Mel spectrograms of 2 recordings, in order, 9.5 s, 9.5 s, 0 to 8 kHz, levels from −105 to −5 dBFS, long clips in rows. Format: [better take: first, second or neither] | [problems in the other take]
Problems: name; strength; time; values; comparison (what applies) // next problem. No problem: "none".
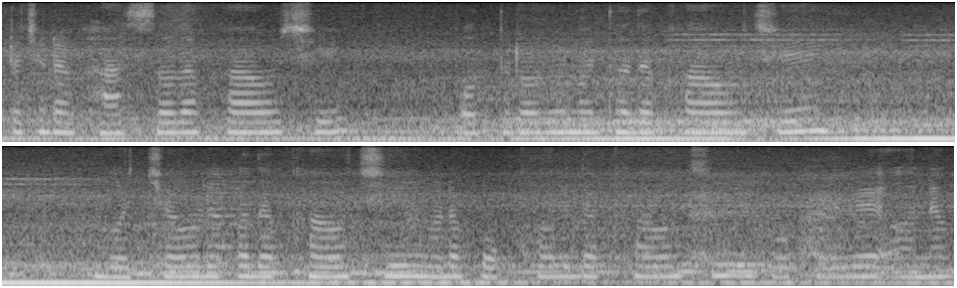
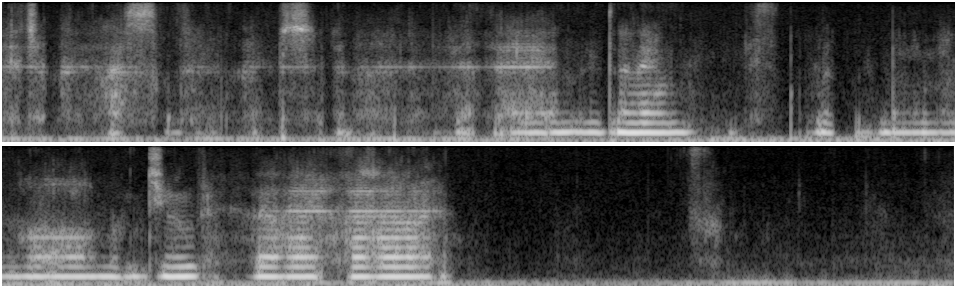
first | noise reduction (neural diffusion model UNIVERSE++)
